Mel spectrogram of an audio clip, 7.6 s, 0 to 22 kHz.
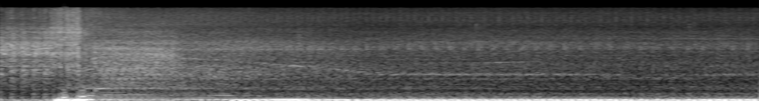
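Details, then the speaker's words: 1987 BMW E30 325i cold start after a day or two, now on fresh gas instead of old gas: quick catch, brief flare, then smooth, low, even idle with no misses; sounds much better, healthy cold start. "much better she sounds a thousand times better it's amazing what new gas will do for you"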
